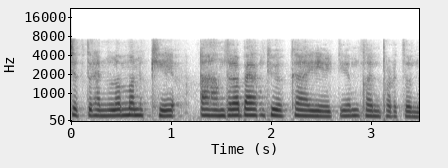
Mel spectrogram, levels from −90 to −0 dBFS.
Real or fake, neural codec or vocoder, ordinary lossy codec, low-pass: fake; codec, 16 kHz in and 24 kHz out, 0.6 kbps, FocalCodec, streaming, 4096 codes; none; 7.2 kHz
